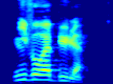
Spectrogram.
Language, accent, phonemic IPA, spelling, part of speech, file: French, France, /ni.vo a byl/, niveau à bulle, noun, LL-Q150 (fra)-niveau à bulle.wav
- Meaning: spirit level, bubble level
